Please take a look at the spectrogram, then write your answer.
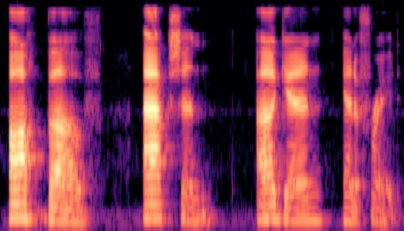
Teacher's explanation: vowel sounds in a word will be it loses its emphasis it's a short uh sound mouth is half open and relaxed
